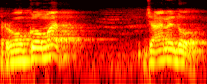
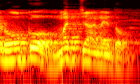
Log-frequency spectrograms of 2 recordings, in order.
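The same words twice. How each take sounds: First: There is a pause right after 'mat'. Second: There is a pause right after 'roko'. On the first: The listener is told to let the person go. "यहां पर जाने के लिए कहा गया है" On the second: The listener is told to stop the person. "यहां पर रुकने के लिए कहा गया है"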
